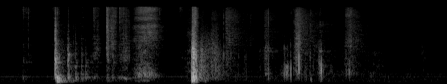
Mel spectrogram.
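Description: Handling noise from a metal outdoor light fixture and its parts: two sharp knocks about a second and a half apart, the second the loudest, with lighter clicks and clatter between, as they are moved about and set down on a workbench.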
